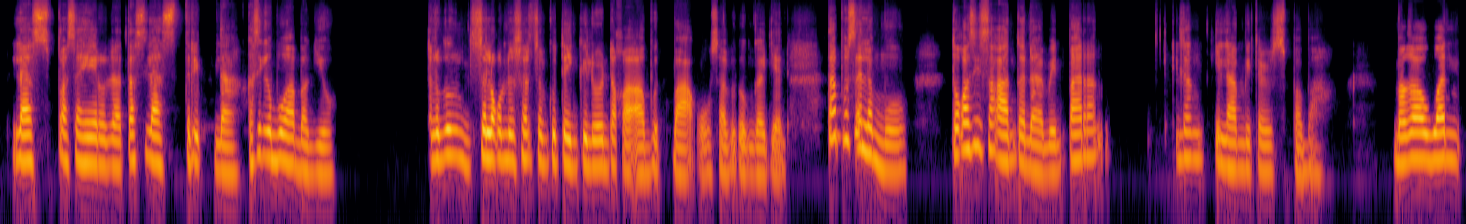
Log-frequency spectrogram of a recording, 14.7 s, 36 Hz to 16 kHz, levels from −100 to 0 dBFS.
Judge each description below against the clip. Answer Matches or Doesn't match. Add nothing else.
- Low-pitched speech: Doesn't match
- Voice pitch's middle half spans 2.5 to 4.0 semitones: Doesn't match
